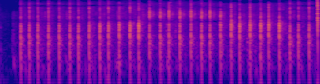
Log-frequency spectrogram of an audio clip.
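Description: Rapid sustained automatic fire from a Vector gun in a video game, a dense even stream of about ten shots per second, loud and close, with no voices.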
